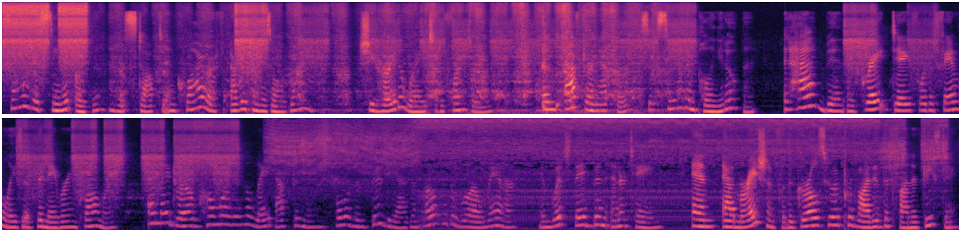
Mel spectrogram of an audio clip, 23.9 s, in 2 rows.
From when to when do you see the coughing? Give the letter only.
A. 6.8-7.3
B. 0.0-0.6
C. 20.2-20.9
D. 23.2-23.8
A.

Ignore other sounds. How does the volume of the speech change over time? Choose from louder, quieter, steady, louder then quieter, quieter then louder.
quieter then louder.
